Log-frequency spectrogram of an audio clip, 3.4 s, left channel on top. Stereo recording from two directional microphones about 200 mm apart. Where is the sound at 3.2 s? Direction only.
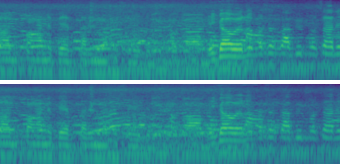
50° left (ahead or behind).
